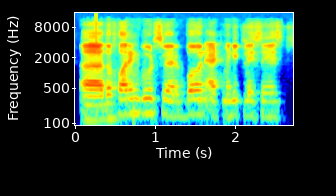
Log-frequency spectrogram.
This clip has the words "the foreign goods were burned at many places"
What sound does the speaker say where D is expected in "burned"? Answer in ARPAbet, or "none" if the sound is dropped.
none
